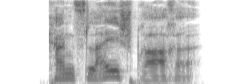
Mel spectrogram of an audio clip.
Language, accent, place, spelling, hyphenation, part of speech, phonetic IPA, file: German, Germany, Berlin, Kanzleisprache, Kanz‧lei‧spra‧che, noun, [kant͡sˈlaɪ̯ˌʃpʁaːxə], De-Kanzleisprache.ogg
- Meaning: 1. written language of a medieval chancery 2. officialese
